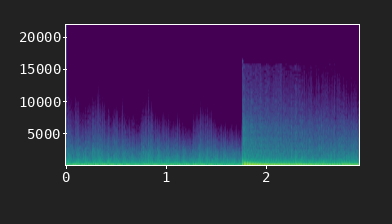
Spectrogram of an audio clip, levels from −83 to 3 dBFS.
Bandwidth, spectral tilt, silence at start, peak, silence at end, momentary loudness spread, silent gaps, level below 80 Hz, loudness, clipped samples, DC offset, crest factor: 7.4 kHz; -9 dB/octave; 0 s; -4 dBFS; 0 s; 10 LU; none; -28 dBFS; -21 LUFS; under 0.1%; under 0.1%; 16 dB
